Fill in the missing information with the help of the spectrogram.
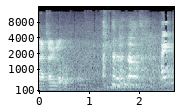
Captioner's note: laughter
